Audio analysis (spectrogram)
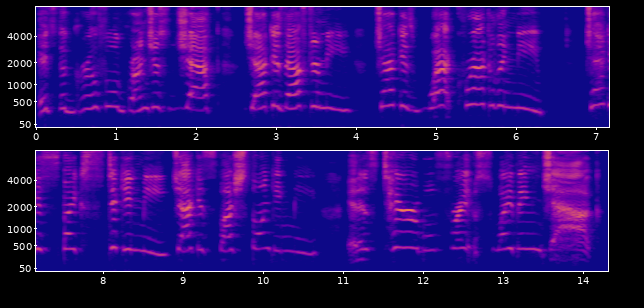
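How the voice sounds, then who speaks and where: A woman's voice: mid-range voice, big pitch swings, takes it slowly, few pauses, bright, forceful tone, full character voice. A woman voicing a huge brutish giant from a children's storybook, screeching, bellowing and pleading in terror. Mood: panicked. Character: huge brutish man-eating giant, terrified in nightmare. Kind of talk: dramatized children's storybook reading.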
